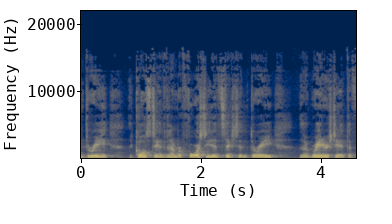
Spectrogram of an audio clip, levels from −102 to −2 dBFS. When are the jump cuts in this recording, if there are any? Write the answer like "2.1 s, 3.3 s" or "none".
none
